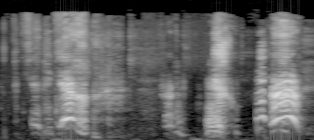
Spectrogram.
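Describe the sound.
A person imitates puppies whimpering, making several short, high, wavering whines in quick succession, fairly loud, with brief pauses between them and no other sounds.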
